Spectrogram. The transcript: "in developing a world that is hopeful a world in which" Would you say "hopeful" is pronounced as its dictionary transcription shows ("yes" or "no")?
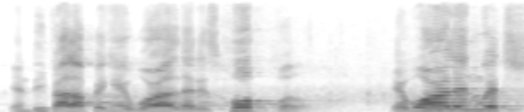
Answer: yes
